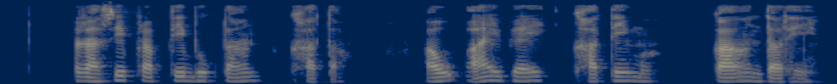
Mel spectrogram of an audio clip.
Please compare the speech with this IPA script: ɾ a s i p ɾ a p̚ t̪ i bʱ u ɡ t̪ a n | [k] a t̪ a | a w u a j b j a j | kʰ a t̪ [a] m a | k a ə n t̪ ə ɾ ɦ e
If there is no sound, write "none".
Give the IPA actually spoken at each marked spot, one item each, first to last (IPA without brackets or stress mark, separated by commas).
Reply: kʰ, e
